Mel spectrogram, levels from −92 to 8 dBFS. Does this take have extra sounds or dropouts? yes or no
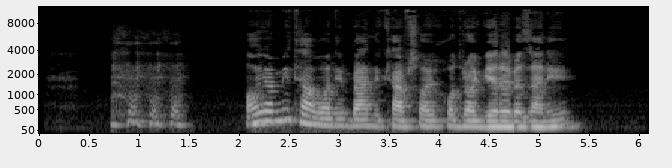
yes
